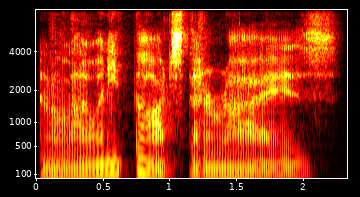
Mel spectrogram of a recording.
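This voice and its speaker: A man guiding a meditation with gentle, unhurried, scripted instructions. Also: a bass voice. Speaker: meditation guide. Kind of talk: scripted guided meditation narration.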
